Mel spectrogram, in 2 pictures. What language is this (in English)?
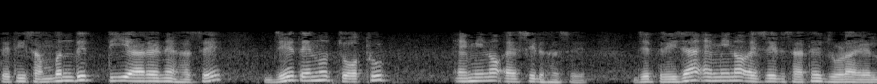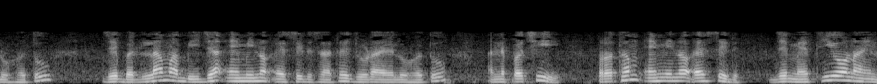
Gujarati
